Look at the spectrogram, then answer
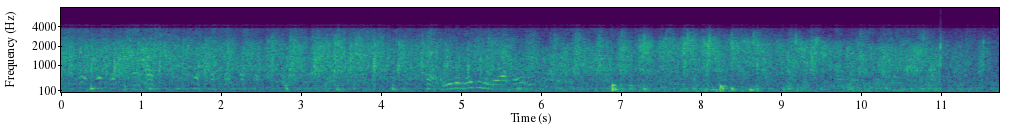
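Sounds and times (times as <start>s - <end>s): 
laughter: 0.0s - 3.7s
audience applause: 0.0s - 11.7s
speech: 4.9s - 6.3s.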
